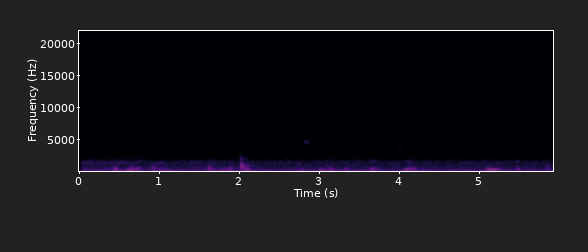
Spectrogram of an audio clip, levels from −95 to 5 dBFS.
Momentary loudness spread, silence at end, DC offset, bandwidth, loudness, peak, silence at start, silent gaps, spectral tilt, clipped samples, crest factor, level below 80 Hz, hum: 7 LU; 0 s; under 0.1%; 11.5 kHz; -65 LUFS; -46 dBFS; 0.05 s; none; -7.5 dB/octave; under 0.1%; 20 dB; -78 dBFS; none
